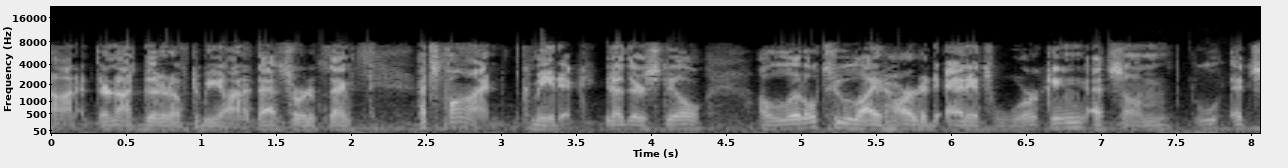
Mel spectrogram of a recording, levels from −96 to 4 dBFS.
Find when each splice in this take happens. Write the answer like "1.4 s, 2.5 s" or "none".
3.1 s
